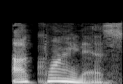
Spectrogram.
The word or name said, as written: Aquinas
